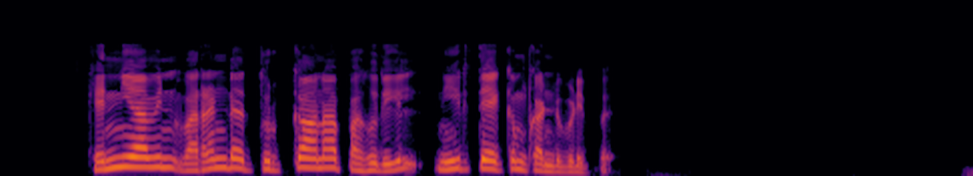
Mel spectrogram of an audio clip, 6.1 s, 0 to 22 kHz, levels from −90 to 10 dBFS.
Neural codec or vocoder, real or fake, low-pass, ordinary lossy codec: none; real; none; none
